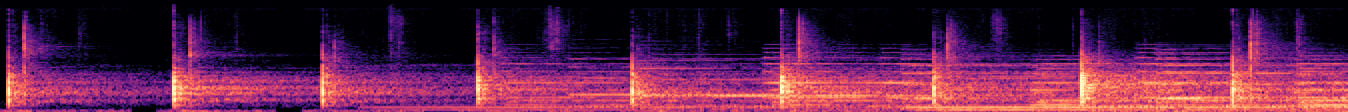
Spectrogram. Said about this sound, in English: Then I heard shoes. Heels, to be exact.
